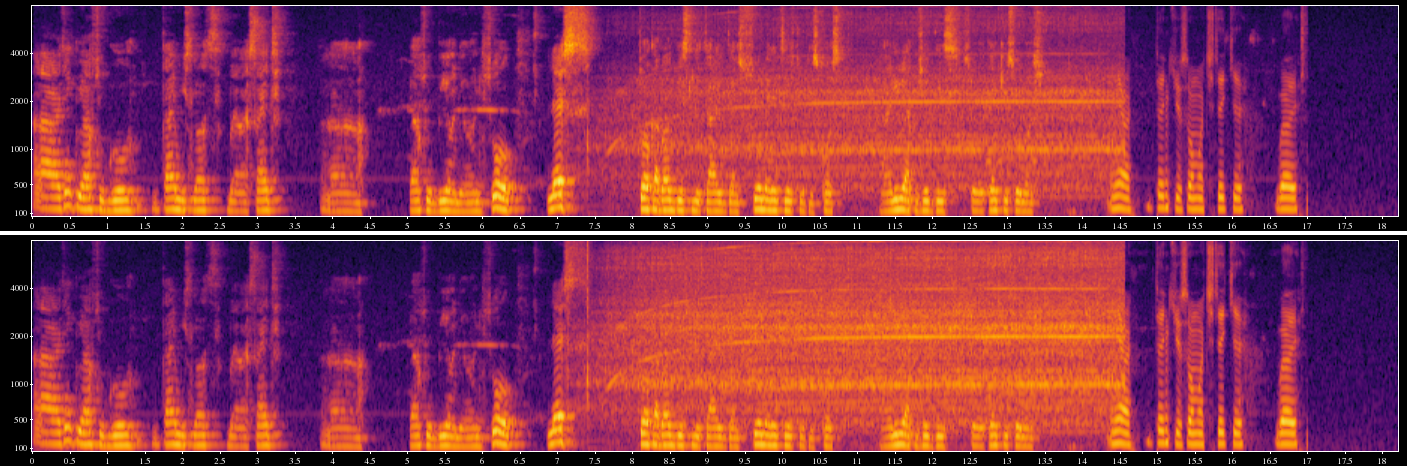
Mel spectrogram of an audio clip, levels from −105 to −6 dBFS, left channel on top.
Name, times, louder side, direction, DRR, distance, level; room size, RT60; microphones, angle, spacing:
voice 1, 0.0-3.4 3.8-4.5 5.0-7.5 8.1-10.9 11.3-13.6, left 2 dB, 75° left, 1.7 m, -24 dB
Domestic sounds home sounds, 7.1-14.6, right 8 dB, 70° right, 1.0 m, -28 dB
voice 2, 14.3-16.2 16.6-16.9, right 2 dB, 30° right, 0.6 m, -25 dB
head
